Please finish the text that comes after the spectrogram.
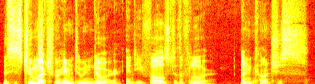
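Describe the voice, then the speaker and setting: A man's voice: low-pitched, big pitch swings, a little slow, noisy background. A man narrating a comic radio play, reading out scene directions as a podcast narrator.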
